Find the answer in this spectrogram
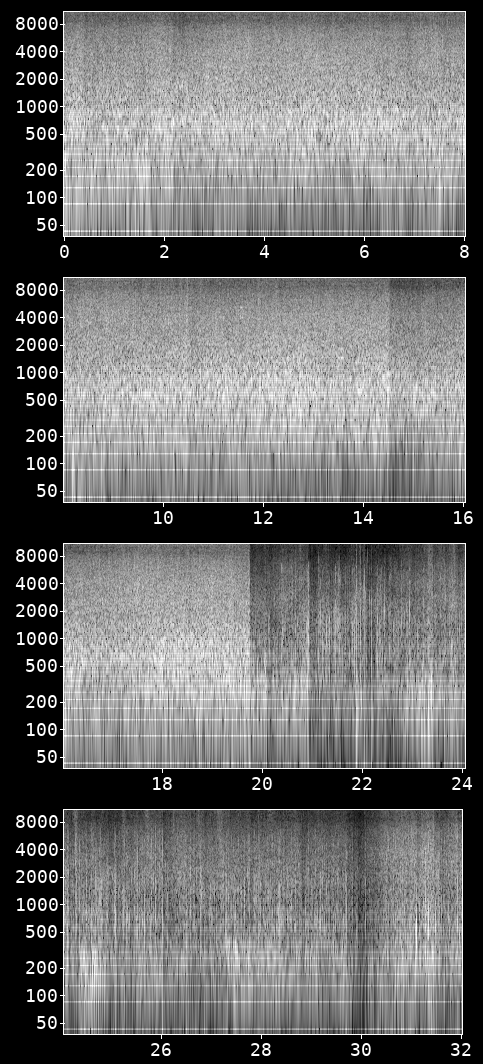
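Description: Torrential rain in a thunderstorm, a loud, dense, steady hiss of rain pouring down. About two-thirds of the way through it drops abruptly to a quieter, more spattering rain.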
